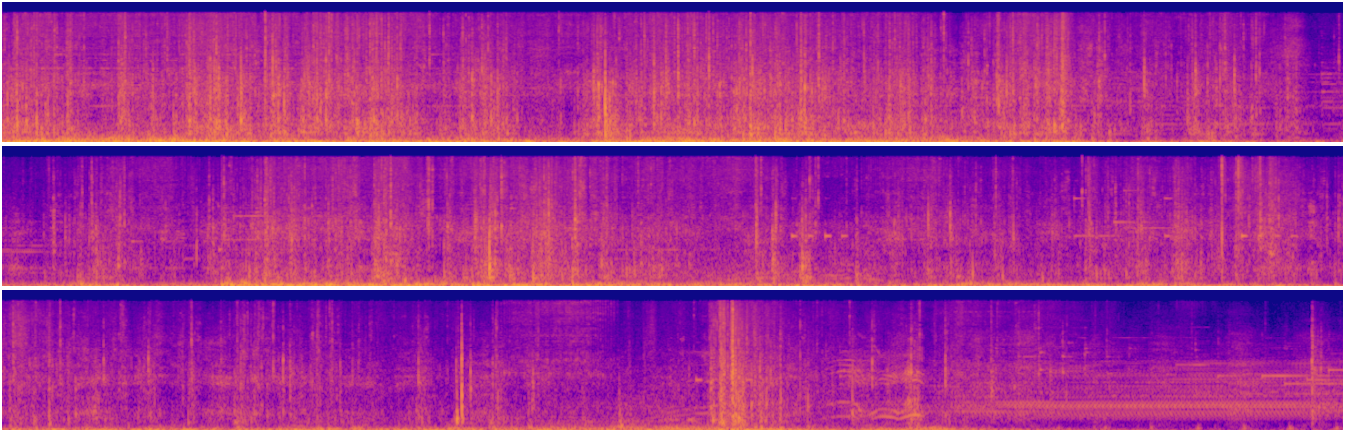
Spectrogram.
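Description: Mountain bike descending a rough forest trail at speed: wind on the microphone, tyre roar and the bike rattling over roots with many sharp knocks. Underneath, a phone in a pocket plays ringtones and music, muffled. The riding noise drops off a few seconds before the end as the bike slows.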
